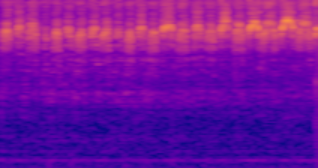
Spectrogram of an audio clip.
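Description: Stylus rubbing quickly back and forth on a pen tablet while erasing handwriting: a fast run of faint, high scratching strokes, over a faint steady hum.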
